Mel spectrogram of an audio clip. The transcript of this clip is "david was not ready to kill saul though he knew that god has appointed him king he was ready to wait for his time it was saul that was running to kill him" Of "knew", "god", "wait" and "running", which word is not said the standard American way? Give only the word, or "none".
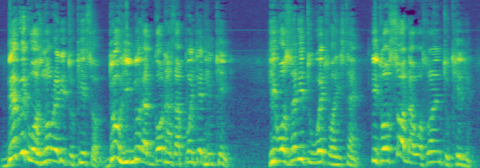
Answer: running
